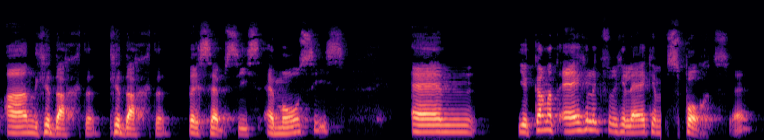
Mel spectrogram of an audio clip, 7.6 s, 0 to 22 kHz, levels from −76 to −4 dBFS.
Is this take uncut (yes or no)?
no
